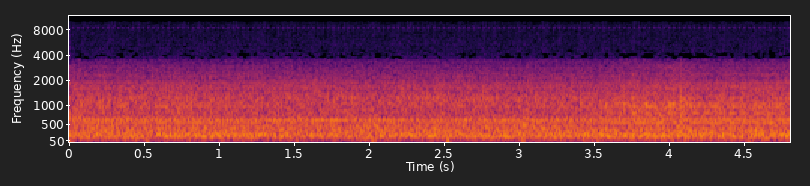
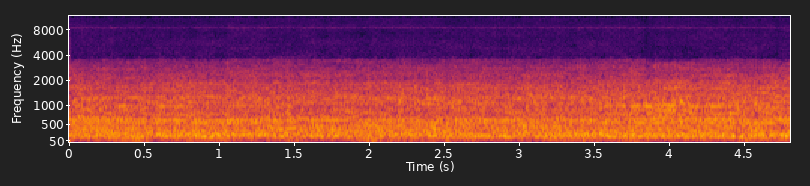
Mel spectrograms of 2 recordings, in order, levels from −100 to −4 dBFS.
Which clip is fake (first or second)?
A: second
